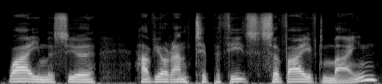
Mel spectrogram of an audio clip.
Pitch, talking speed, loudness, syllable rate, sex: 120 Hz, 110 wpm, -17 LUFS, 4.1 syllables/s, male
